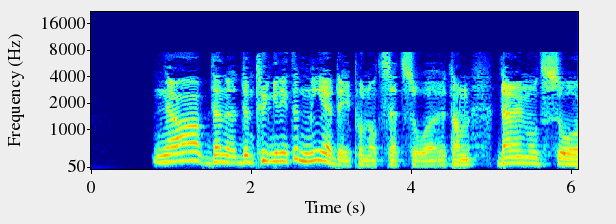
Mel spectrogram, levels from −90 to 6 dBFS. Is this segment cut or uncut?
uncut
